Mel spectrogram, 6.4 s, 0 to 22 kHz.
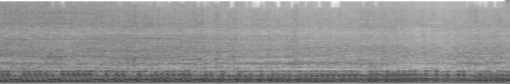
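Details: Nissan 240 with a newly installed SR20, at its first start. It runs through an open downpipe on the original old gas. The exhaust note is loud and choppy, with uneven, stumbling pulses through the revs. Misfire; owner suspects bad gas, but the cause is unconfirmed.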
